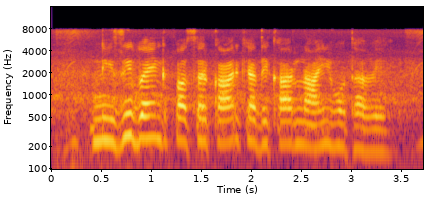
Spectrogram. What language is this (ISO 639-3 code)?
bho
